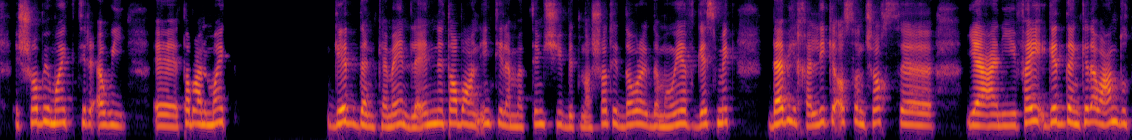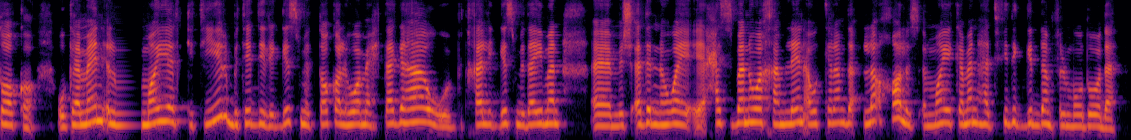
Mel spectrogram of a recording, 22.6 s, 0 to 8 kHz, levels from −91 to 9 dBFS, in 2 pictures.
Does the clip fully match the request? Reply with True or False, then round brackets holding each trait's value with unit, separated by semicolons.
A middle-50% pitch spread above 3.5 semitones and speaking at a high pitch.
False (2.9 semitones; 235 Hz)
